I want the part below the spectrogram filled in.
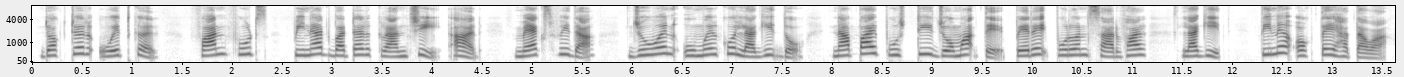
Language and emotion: Santali, neutral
